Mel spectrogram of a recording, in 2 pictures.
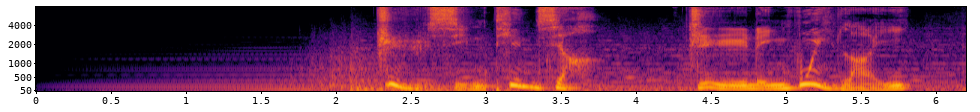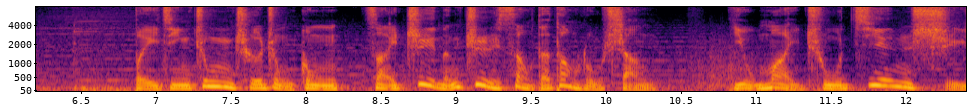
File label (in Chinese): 男 专题; 北京中车重工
